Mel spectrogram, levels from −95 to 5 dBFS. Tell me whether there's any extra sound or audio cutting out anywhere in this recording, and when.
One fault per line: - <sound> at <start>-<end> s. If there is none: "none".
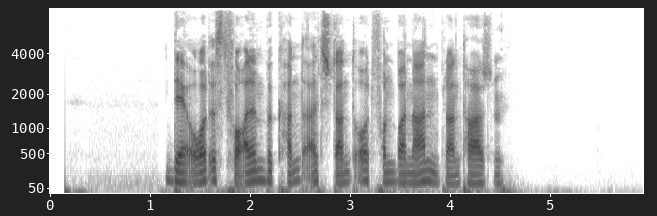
none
